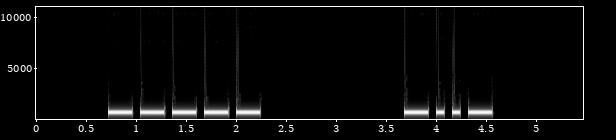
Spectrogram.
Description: Morse code, heard as a keyed tone, about 15 wpm, spaced as for 5 wpm, 700 Hz. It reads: 0X
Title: USA Call Signs - 4 Characters - 6x Character Spacing - 15wpm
